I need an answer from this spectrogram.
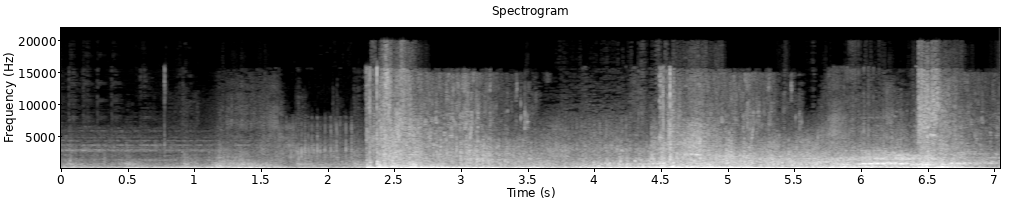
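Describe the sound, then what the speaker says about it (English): Explosions in Horizon Zero Dawn roar into a sustained loud rumbling blast after a quieter lead-in, filling the rest of the moment with dense booming noise. "explosions work on everything!"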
